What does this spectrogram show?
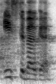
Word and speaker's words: Eastaboga: So it looks like Estaboga. Okay, close. Eastaboga. Yeah.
